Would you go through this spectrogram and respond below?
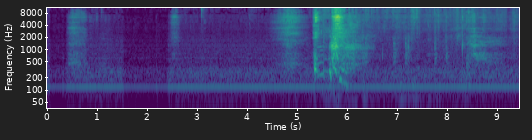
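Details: Person late in a prolonged sneezing fit: quiet breathing over a steady room hum, then one loud explosive sneeze with a brief trailing exhale; sneezing fit.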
